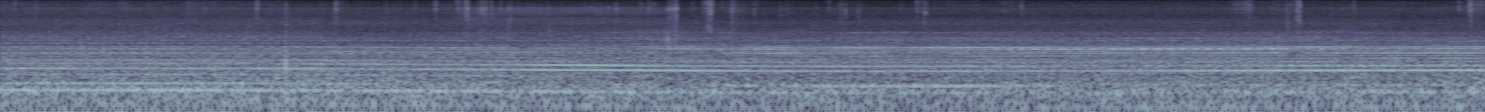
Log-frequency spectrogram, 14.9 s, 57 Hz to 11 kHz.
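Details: Falken FK510 tires: steady low drone with a few faint tones over road rumble while cruising, most likely loud tires.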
